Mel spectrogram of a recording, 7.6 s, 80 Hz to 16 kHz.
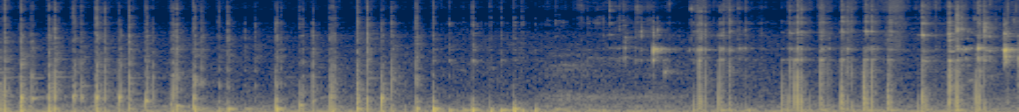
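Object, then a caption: Glass mason jar with metal screw lid. Fingertips and nails rapidly tap and scratch a clear, medium-size glass mason jar with a metal screw lid that appears empty. The result is a dense run of short, dry clinks and scratchy rasps over a steady low hum. A few brighter glassy pings ring near 3 kHz toward the end.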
